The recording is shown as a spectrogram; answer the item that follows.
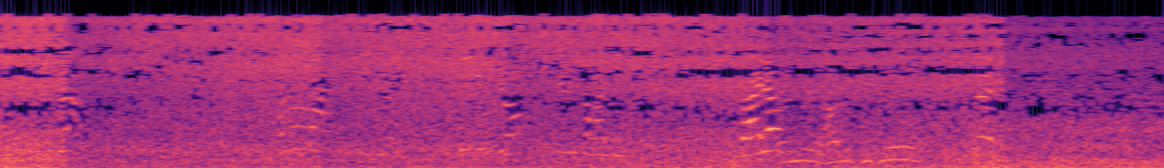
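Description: Steady rushing noise of a waterfall, with faint voices over it.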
